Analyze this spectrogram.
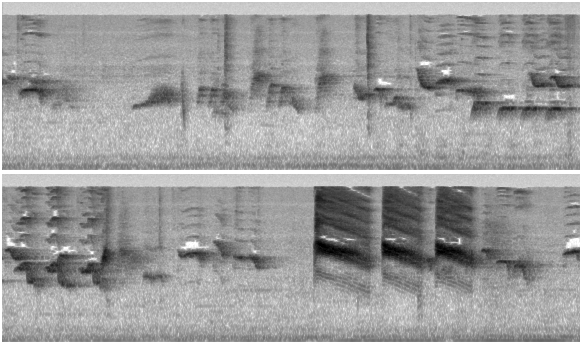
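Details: A female hwamei about three seasons old, calling to stimulate males, gives quick runs of whistled, slurred notes. Three loud, harsh, rasping chatters near the end stand out against a low background hum.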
